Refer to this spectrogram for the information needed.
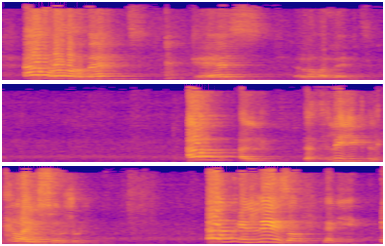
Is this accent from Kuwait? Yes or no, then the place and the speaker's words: no; Egypt; يعني ما فيش انا واحد مصري وعالم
